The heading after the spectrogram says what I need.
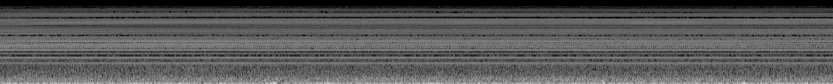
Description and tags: Street light noise
Street light with sodium-vapor lamp produces noise with freuqency of 50 Hz.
